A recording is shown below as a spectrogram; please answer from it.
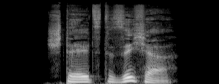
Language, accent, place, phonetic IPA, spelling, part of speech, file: German, Germany, Berlin, [ˌʃtɛlst ˈzɪçɐ], stellst sicher, verb, De-stellst sicher.ogg
- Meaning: second-person singular present of sicherstellen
